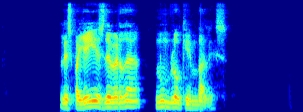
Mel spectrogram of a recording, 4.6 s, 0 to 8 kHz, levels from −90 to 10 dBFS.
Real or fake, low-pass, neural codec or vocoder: real; 7.2 kHz; none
